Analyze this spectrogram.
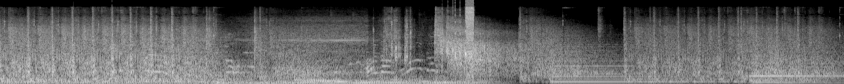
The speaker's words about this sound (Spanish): esos disparos son en la emisora.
